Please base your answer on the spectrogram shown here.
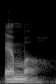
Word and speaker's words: Amer: uh comedian Muhammad uh Emmer um as he says I don't know it's Amar or Emma but um based on his pron pronunciation it's Emma so there is two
